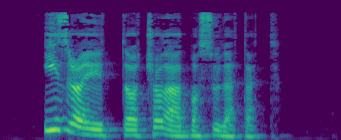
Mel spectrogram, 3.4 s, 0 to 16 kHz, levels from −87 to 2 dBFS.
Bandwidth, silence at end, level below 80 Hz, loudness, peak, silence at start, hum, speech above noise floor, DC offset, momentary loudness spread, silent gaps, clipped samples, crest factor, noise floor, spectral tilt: 11.5 kHz; 0.8 s; -58 dBFS; -22 LUFS; -4 dBFS; 0.45 s; none; 55 dB; under 0.1%; 14 LU; none; under 0.1%; 20 dB; -77 dBFS; -4 dB/octave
